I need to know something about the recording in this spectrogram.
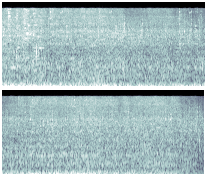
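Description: A continuous wash of rapid drumming and crashing cymbals on a junk-percussion kit of metal drums, wheels and cymbals. It starts loud and gradually dies away near the end.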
